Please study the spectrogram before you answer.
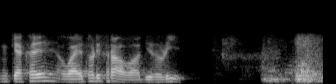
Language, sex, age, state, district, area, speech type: Dogri, male, 18-30, Jammu and Kashmir, Kathua, rural, conversation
